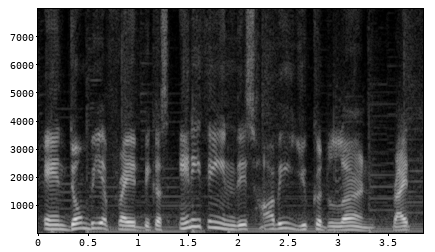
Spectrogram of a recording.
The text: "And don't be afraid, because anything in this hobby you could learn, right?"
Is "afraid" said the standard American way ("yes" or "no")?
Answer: yes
